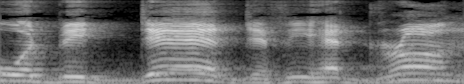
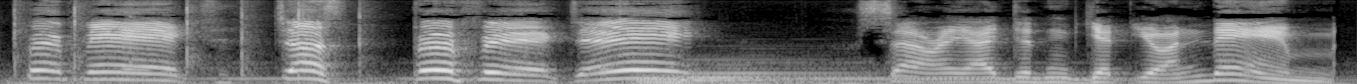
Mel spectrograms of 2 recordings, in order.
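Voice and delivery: delighted applause; 11 semitones higher, much slower than usual. Acted. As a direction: savour it like a showman. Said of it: "The Jackal applauded".

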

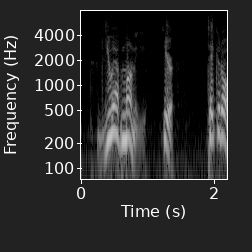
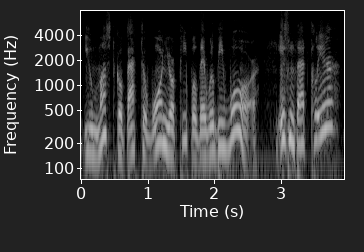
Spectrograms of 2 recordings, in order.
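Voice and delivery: terrified urgency; 6 semitones higher than usual. A narrator's reading. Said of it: "Absolute terror seemed paradoxically to have lent a lucidity".

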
